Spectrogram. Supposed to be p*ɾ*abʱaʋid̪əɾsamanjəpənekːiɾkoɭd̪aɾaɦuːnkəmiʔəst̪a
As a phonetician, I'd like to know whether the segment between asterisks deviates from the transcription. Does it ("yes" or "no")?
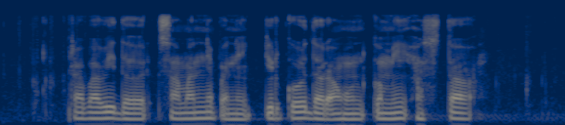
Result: no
